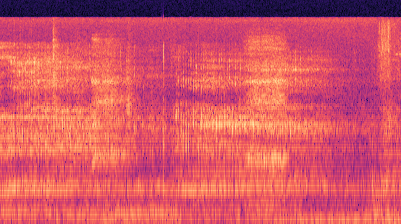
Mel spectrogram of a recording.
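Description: Tiger growling, a deep continuous rumble with no break.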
